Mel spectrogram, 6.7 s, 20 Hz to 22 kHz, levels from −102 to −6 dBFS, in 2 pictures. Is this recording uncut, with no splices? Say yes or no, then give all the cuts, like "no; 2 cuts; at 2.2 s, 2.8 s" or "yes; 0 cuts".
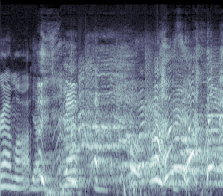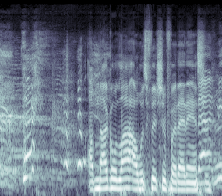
yes; 0 cuts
